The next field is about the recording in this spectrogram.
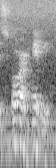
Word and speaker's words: storge: But the first was a word called storge, or stork. I can't even say it, storge. It's almost like the Spanish with a soft G.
